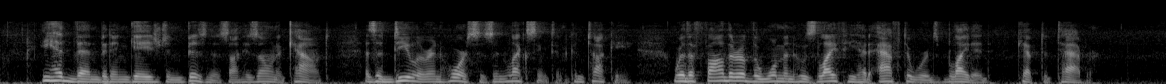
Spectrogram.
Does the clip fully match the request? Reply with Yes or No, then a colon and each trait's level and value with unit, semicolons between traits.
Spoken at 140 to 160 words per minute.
No: average, 175 wpm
